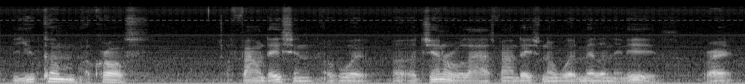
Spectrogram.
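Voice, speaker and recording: Quiet and very deep, a man speaks at a moderate pace with ordinary pitch variation and long, frequent pauses, with audible room echo and noticeable background noise. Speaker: vlogger. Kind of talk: casual vlog talk. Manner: speaking low, quiet.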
